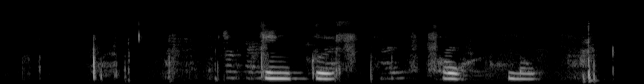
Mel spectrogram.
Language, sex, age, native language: Icelandic, male, 9, Icelandic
